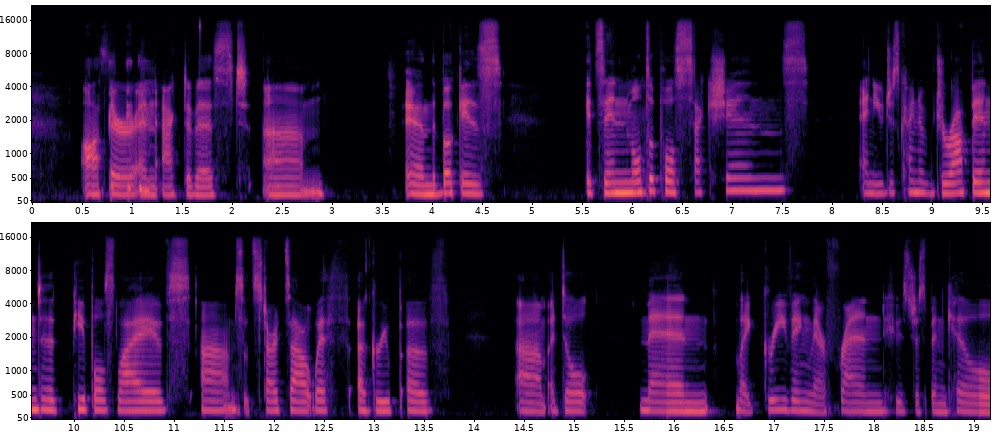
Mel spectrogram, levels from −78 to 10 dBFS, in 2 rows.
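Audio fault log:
1.67 s, electrical switching spike: a sharp snap sits on top of the speech rather than replacing it, and nothing is lost around it. That points to a nearby switch or discharge likely arcing into the line, unlike a digital dropout click, which would leave a gap in the signal.
6.59–8.99 s, 13.53–15.93 s and 16.65–19.05 s, one channel drops out: the speech falls abruptly by about 6 dB for 2.4 s each time, then snaps back at full level. The steady halving with unchanged tone fits one stereo side likely vanishing before the mono sum, unlike a fade or a gain-riding compressor, which would change gradually.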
